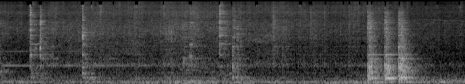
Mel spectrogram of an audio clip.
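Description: Okra sautéing in a pan sizzles steadily, with a few sharp scrapes and stirs of a utensil breaking through the close, moderate frying hiss.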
